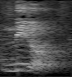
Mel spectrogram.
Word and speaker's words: middle: 하나만 발음하는데 그 하나는 우리말의 받침처럼 발음하고서 넘어가는 게 middle.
